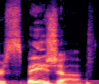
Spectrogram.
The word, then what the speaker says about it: Spasia: is Joe devader and I'm Peter spasia we're brought to you by Anonymous dinosaur and rhymes with Asia it's time to appreciate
